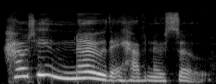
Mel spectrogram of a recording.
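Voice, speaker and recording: A woman's voice: fairly high pitch, very animated, unhurried, darkish tone, dry recording, clean studio sound. An actress playing an earnest, tender-hearted and naive young lady in an old-time radio drama, questioning and emotive in her delivery. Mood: curious. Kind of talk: live recreation of 1930s radio drama.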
